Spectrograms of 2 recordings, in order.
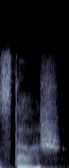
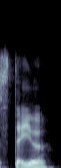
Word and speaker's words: Stage: Ja, ich glaube, in Dänischen wird dieses G ähm, wie ein J ausgesprochen. Also ich habe überall gehört, dass der Staye ausgesprochen hm.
